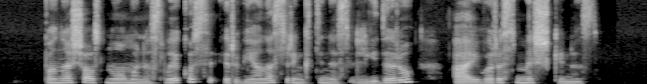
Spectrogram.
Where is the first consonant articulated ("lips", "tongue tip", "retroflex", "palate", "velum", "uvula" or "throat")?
lips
